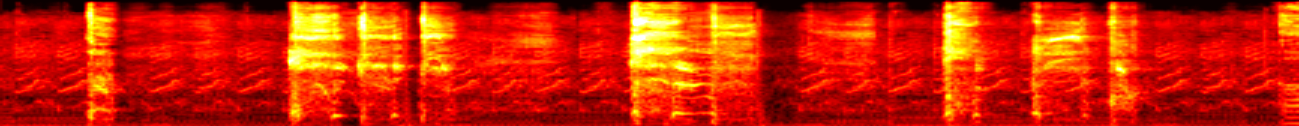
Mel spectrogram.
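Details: Repeated harsh coughs in short clusters, about nine bursts, over a steady low hum: a coughing fit shown as tren cough, a side effect of trenbolone used in bodybuilding.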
